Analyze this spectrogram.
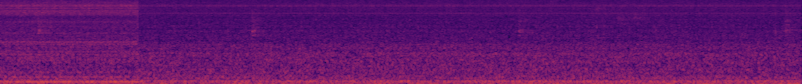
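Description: Computer cooling fans whir very softly with a faint low hum.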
